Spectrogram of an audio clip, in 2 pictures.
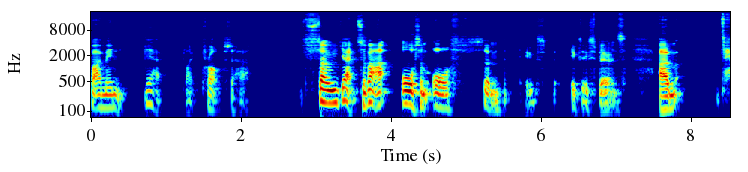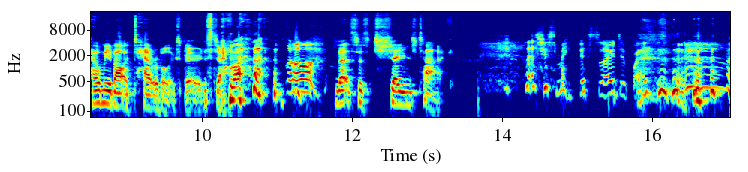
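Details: Adult podcast host who stammers, speaking about stammering at school; stammering.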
